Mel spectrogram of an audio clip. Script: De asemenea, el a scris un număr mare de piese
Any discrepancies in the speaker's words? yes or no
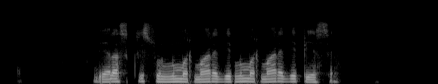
yes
